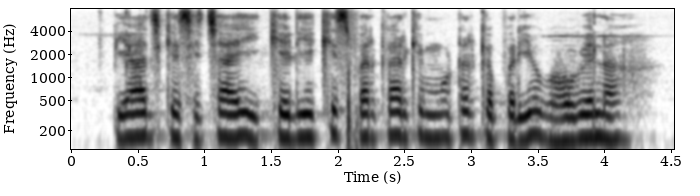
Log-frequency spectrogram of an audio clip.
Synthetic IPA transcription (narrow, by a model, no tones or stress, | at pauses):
pjaːd͡ʒkesɪt͡ʃːaːikeliekɪspɾəkaːɾkemoːʈəɾkapɾəjoːɡɦoweːlaː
